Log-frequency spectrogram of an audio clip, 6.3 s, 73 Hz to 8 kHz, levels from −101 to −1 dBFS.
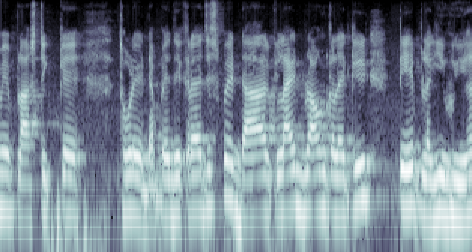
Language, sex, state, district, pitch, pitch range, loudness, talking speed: Hindi, male, Uttar Pradesh, Lucknow, 150 Hz, 145-160 Hz, -13 LUFS, 150 wpm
